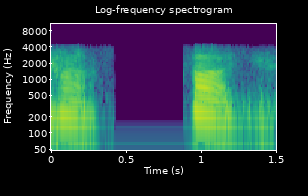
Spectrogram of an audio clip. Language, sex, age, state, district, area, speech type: Goan Konkani, female, 30-45, Goa, Tiswadi, rural, conversation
